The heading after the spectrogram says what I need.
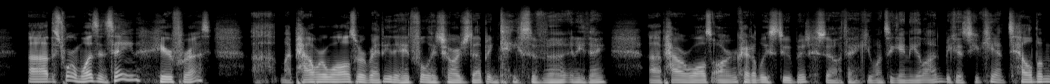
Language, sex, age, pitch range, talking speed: English, male, 40-59, 90-115 Hz, 235 wpm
